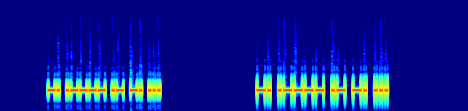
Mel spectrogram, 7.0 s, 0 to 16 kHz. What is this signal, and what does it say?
Morse code, heard as a keyed tone, about 35 wpm, 700 Hz. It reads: N1ANS N1ANS
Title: Speed Racing - USA 1x3 Call Signs 30wpm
